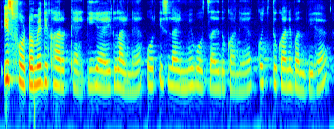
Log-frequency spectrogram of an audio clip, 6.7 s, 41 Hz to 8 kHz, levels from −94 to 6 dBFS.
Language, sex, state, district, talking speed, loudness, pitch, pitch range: Hindi, female, Uttar Pradesh, Saharanpur, 205 wpm, -24 LUFS, 235 Hz, 220-255 Hz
